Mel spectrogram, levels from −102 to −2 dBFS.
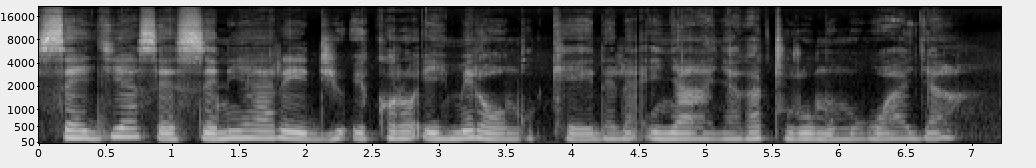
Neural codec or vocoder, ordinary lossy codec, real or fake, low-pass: none; none; real; none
